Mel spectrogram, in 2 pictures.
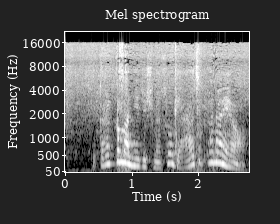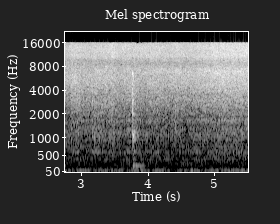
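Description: Spoons stir vegetables in a frying pan.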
